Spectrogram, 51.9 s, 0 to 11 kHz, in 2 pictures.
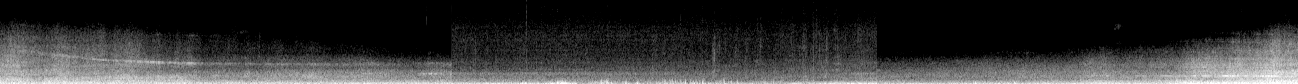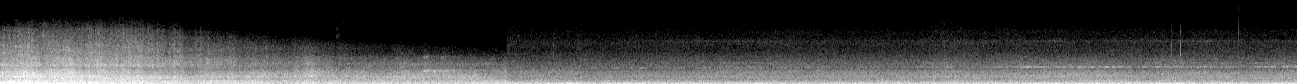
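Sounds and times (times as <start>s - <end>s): airliner engine noise: 0.0s - 51.9s
engine whine dropping in pitch: 9.0s - 17.6s.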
